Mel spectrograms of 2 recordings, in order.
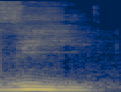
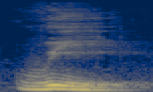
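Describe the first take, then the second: First: It begins with a v sound, teeth on lip. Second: It begins with a w sound, lips rounded. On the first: The speaker calls it wrong. "نمیگیم وی" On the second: The speaker calls it right. "میگیم چی؟"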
